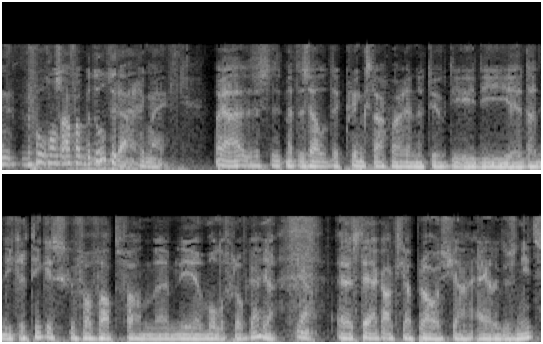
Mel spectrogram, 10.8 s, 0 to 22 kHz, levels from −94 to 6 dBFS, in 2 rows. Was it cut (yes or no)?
no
